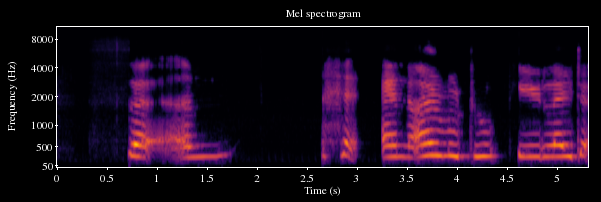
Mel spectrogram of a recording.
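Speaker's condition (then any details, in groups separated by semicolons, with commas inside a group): Cerebral palsy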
